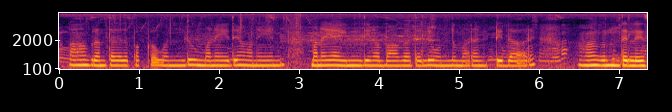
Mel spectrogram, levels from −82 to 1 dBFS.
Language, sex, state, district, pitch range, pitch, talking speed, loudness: Kannada, female, Karnataka, Chamarajanagar, 210-225 Hz, 215 Hz, 105 wpm, -16 LUFS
